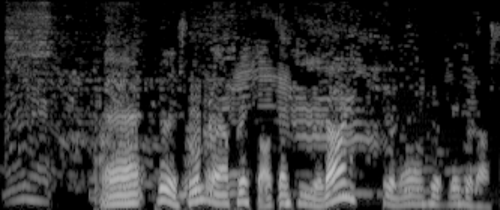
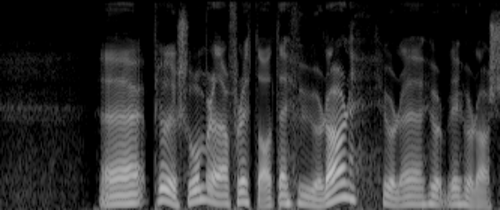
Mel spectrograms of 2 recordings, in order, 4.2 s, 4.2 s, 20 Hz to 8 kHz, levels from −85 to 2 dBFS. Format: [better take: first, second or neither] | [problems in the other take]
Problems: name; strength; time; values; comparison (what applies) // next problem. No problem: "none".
second | noise reduction (classical method spectral subtraction)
